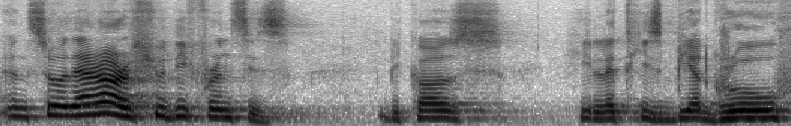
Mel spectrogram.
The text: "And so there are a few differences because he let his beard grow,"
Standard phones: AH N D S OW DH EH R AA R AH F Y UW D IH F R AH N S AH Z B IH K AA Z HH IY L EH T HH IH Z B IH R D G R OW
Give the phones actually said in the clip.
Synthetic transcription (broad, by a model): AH N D S OW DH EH R AA R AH F Y UW D IH F R AH N S AH Z B IH K AA Z HH IY L EH T HH IH Z B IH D G R OW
